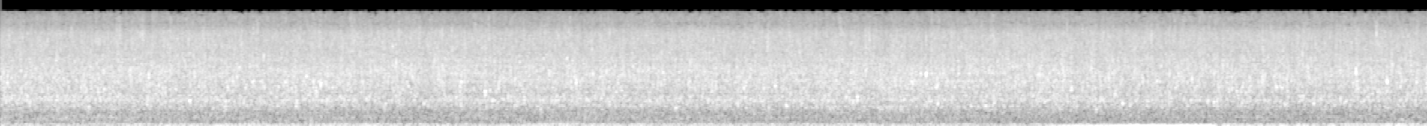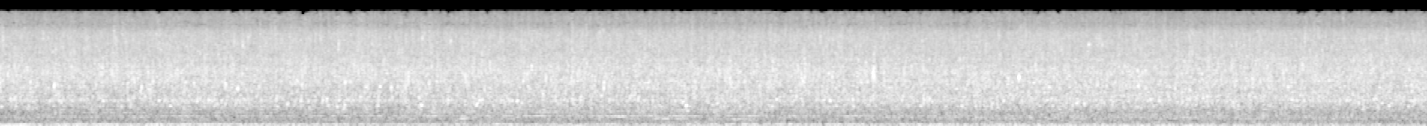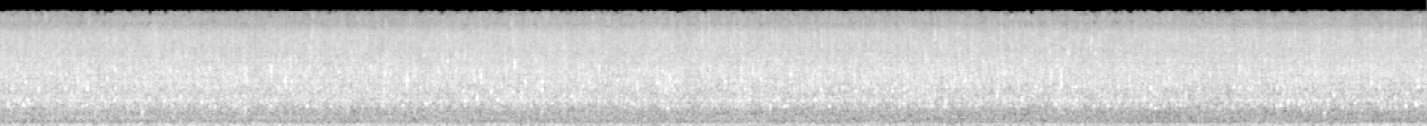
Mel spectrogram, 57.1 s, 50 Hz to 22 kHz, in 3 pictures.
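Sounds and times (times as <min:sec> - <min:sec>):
water flowing in a stream: 0:00.0 - 0:57.0.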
